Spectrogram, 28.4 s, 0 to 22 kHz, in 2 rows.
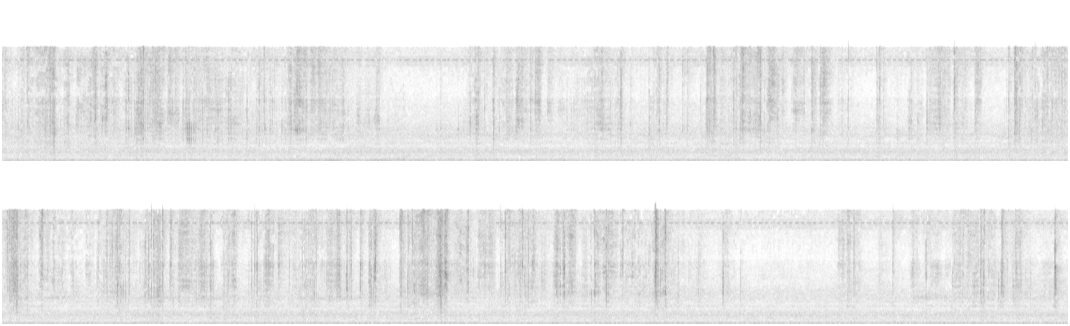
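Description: Faint rustling and crackling of folded paper triangle units of a 3D origami model being handled and pushed into place: scattered small clicks over a steady hiss, with a few sharper ticks.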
